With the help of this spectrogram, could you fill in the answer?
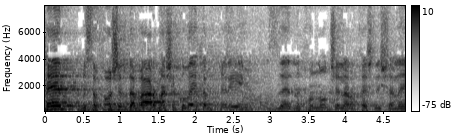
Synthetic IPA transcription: χenbesofo̞ʃeld̪avaɾmaʃekoveet̪ameχiɾim | zeneχonutʃelaɾoχe̞ʃleʃale

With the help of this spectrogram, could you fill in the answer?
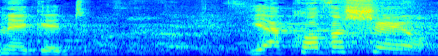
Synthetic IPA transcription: neɡed | jaːkovaʃeʁ

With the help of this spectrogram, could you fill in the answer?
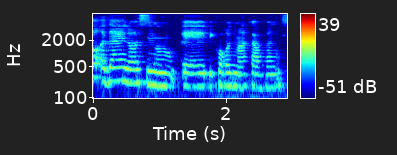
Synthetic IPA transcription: oʔadainlo̞asimebikoʁet̪maakavanus

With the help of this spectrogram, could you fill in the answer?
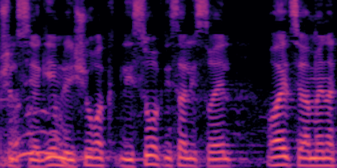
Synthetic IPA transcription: ʃelsijaɡimleiʃuleisuʁaknisaleisʁae̞l | oajet͡siʁameena

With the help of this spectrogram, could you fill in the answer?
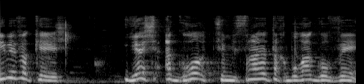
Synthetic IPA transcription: ime̞vake̞ʃ | jeʃaɡʁo̞t̪ʃemisʁad̪at̪aχbuʁaɡo̞ve

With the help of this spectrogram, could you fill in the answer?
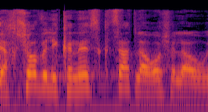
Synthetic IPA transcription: aχʃo̞veliːkaneskt͡sat̪laʁo̞ʃelaoʁi

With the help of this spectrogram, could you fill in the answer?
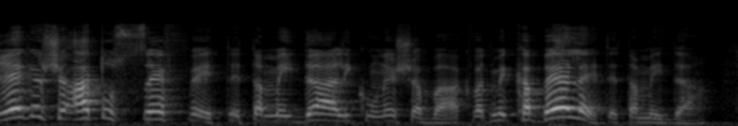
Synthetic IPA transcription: ʁeɡaʃeat̪o̞sefet̪etame̞jdalikunejʃaba̰kveatmekabelet̪ethamejda̰

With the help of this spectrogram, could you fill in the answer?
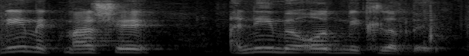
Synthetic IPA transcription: nimet̪maʃe̞ | animeo̞d̪mit̪labḛl

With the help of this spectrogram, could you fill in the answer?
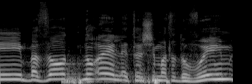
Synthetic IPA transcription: ibazo̞t̪no̞ʔelet̪ʁeʃimat̪had̪ovʁim

